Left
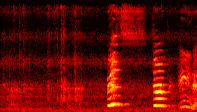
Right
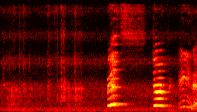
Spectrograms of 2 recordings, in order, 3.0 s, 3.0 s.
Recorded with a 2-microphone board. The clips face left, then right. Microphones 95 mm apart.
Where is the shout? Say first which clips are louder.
Left 2 dB; 5° right (ahead or behind), 1.5 m.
